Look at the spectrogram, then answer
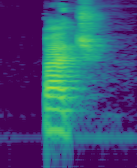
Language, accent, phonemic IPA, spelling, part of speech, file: French, Canada, /patʃ/, patch, noun, LL-Q150 (fra)-patch.wav
- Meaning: patch (piece of code used to fix a bug)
